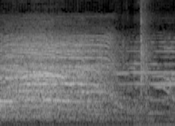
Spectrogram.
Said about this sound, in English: Can you preach with me by shouting a louder amen?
